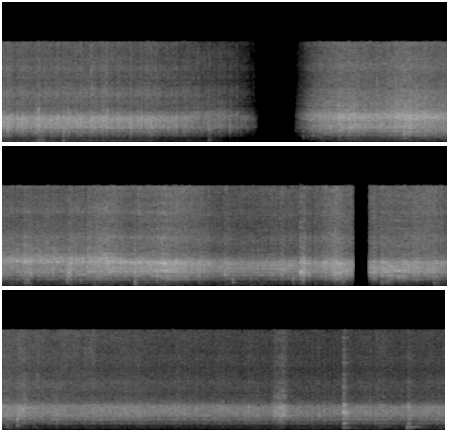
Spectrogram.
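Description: Pig's leg pieces and potato chunks sizzling in mustard oil in an aluminium pressure cooker pan, stirred now and then with a spoon. The hiss drops out briefly twice.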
